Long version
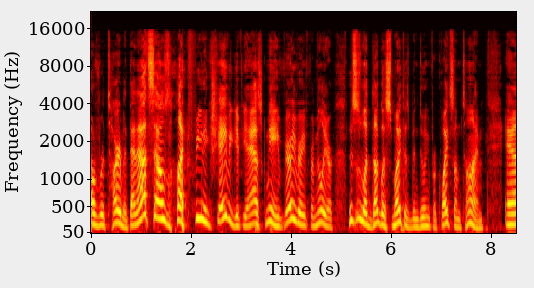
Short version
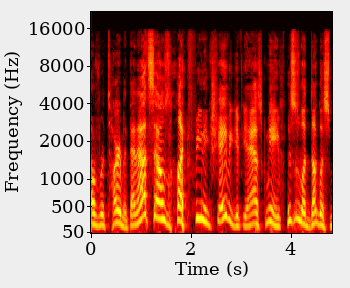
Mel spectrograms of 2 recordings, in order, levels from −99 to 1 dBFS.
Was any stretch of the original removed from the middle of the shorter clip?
yes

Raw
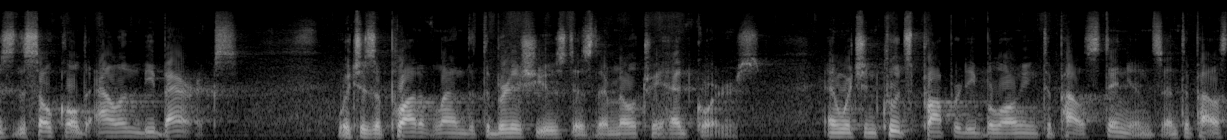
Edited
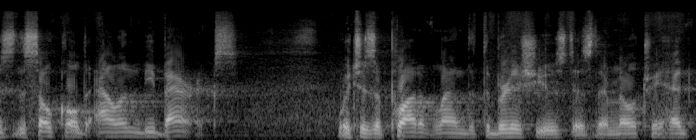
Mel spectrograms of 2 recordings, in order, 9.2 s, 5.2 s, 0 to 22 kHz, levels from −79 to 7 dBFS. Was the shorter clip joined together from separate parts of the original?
no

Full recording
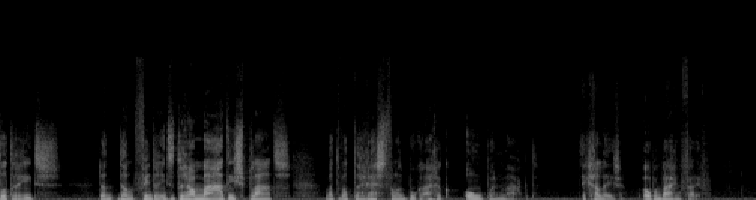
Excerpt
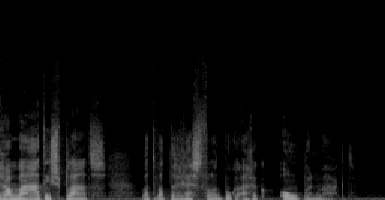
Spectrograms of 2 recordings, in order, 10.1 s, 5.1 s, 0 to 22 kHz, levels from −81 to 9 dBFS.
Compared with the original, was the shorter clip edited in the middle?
no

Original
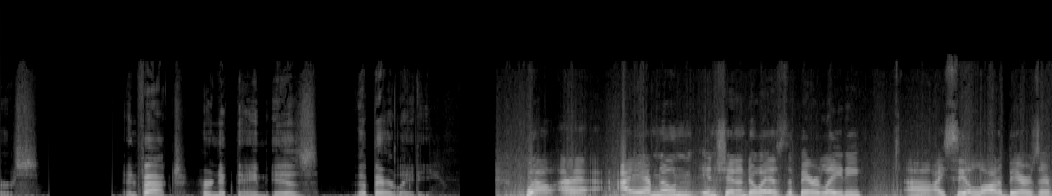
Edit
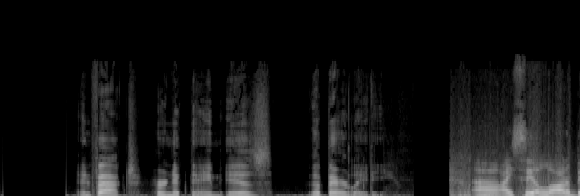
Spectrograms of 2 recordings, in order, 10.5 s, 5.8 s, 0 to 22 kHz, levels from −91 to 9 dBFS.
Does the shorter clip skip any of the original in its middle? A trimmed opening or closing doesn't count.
yes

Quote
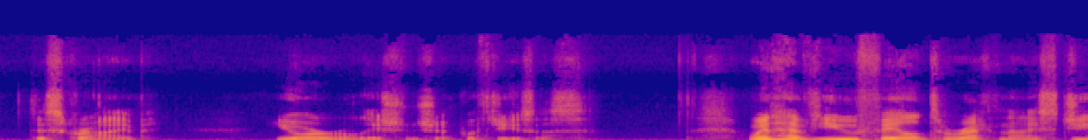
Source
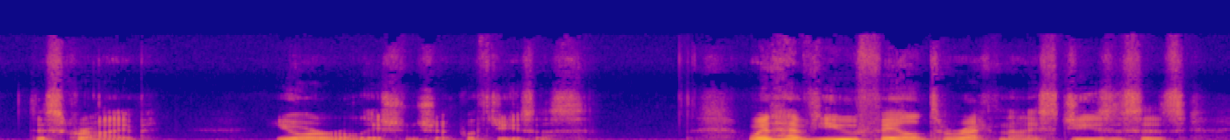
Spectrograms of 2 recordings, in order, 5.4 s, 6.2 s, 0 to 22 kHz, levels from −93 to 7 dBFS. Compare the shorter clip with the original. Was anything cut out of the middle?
no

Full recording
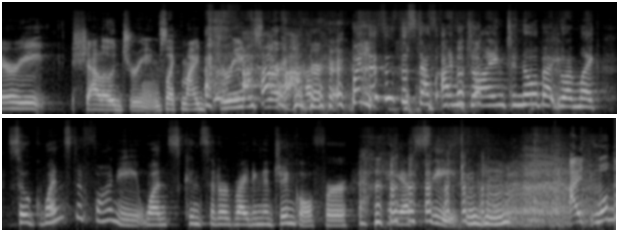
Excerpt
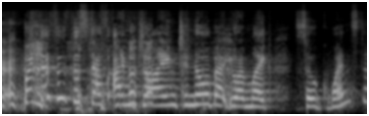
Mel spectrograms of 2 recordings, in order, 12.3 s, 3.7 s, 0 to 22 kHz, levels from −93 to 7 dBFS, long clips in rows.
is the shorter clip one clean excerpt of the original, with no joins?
yes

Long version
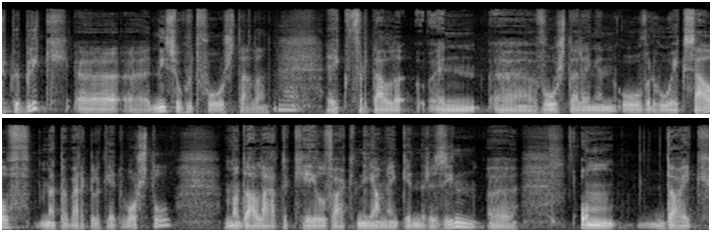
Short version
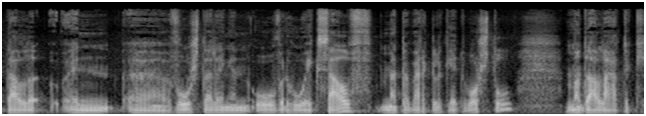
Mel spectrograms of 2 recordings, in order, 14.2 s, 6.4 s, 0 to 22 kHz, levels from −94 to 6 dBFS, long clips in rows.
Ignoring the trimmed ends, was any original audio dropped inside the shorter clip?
no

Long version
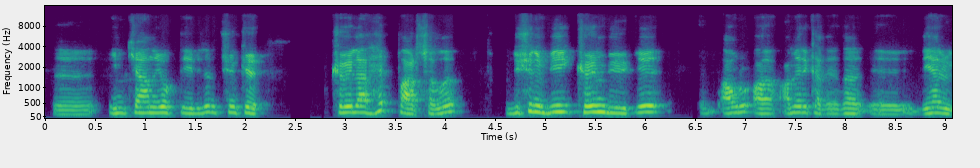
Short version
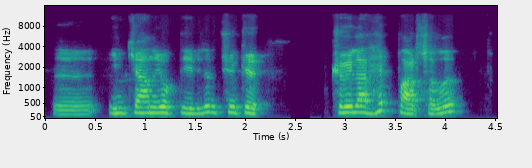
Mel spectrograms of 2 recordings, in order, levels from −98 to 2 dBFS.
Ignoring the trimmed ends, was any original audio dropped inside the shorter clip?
no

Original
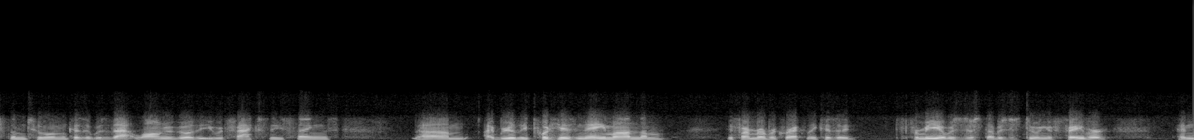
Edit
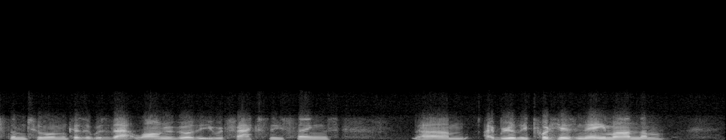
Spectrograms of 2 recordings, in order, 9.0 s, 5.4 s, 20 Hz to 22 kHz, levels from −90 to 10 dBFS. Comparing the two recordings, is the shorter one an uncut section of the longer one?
yes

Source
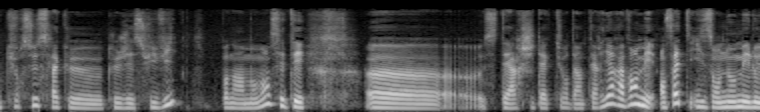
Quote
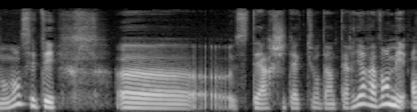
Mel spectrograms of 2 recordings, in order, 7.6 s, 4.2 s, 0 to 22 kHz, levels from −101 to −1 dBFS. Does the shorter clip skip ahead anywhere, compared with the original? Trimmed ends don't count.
no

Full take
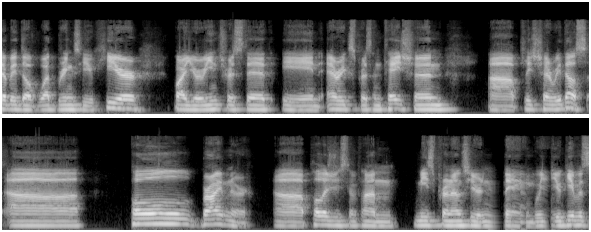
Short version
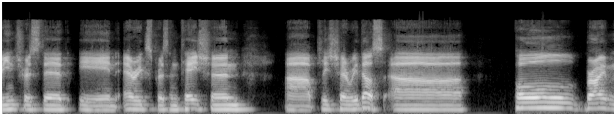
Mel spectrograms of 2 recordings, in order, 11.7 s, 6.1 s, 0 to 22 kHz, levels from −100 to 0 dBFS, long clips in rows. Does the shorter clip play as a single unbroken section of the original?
yes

